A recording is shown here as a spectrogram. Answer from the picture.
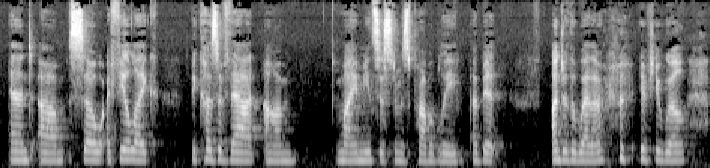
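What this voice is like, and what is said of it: Deeper, recovering hoarse voice. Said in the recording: “I'm actually just getting my voice back from laryngitis ... I lost my voice ... I just have a deeper voice”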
